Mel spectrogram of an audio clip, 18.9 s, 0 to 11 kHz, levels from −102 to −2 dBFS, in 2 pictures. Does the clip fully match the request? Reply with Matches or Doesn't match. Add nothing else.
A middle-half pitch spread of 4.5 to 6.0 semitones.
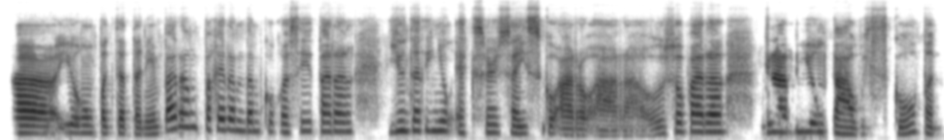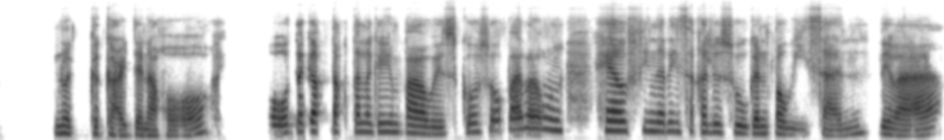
Matches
